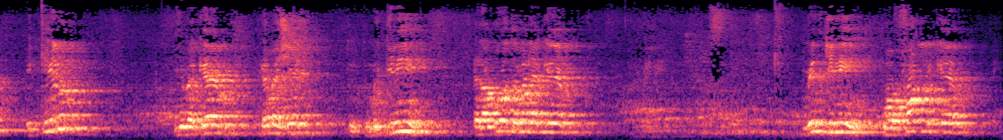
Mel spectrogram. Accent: Egypt; الصوره عندنا في مصر يا ولاد

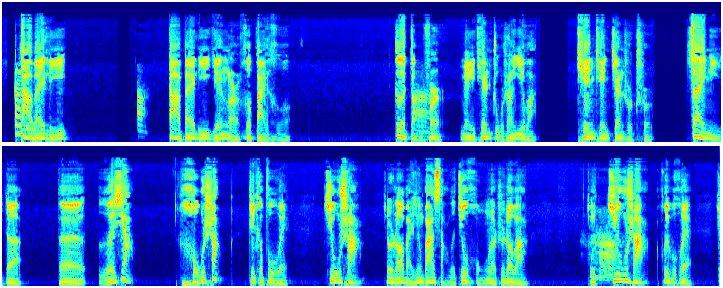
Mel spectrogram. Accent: Tianjin, China; 我们天津人说话非常特殊。

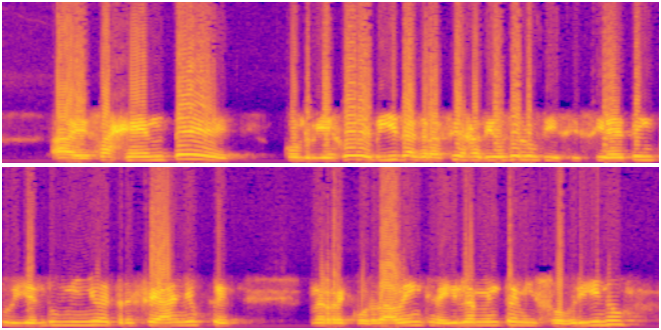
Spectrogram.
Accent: Buenos Aires, Argentina; born there; Yo soy de Argentina, nací en Buenos Aires, viví mucho tiempo en el extranjero, pero me siento argentina

